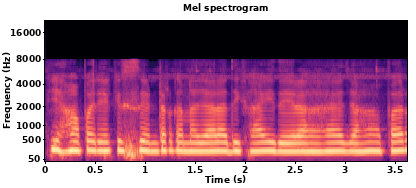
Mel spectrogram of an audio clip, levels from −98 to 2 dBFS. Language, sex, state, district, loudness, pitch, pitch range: Hindi, female, Maharashtra, Washim, -11 LUFS, 215 Hz, 210-225 Hz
